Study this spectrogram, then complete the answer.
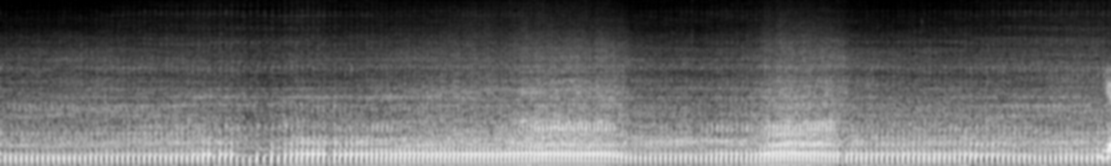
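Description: Motorcycle engine running steadily and loud nearby on a riverside trip, a rapid mechanical putter with a few slight changes in pitch and load, no talking over it.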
